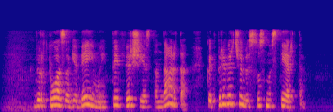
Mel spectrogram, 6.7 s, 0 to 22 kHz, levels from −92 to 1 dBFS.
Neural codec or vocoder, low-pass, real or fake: none; 7.2 kHz; real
